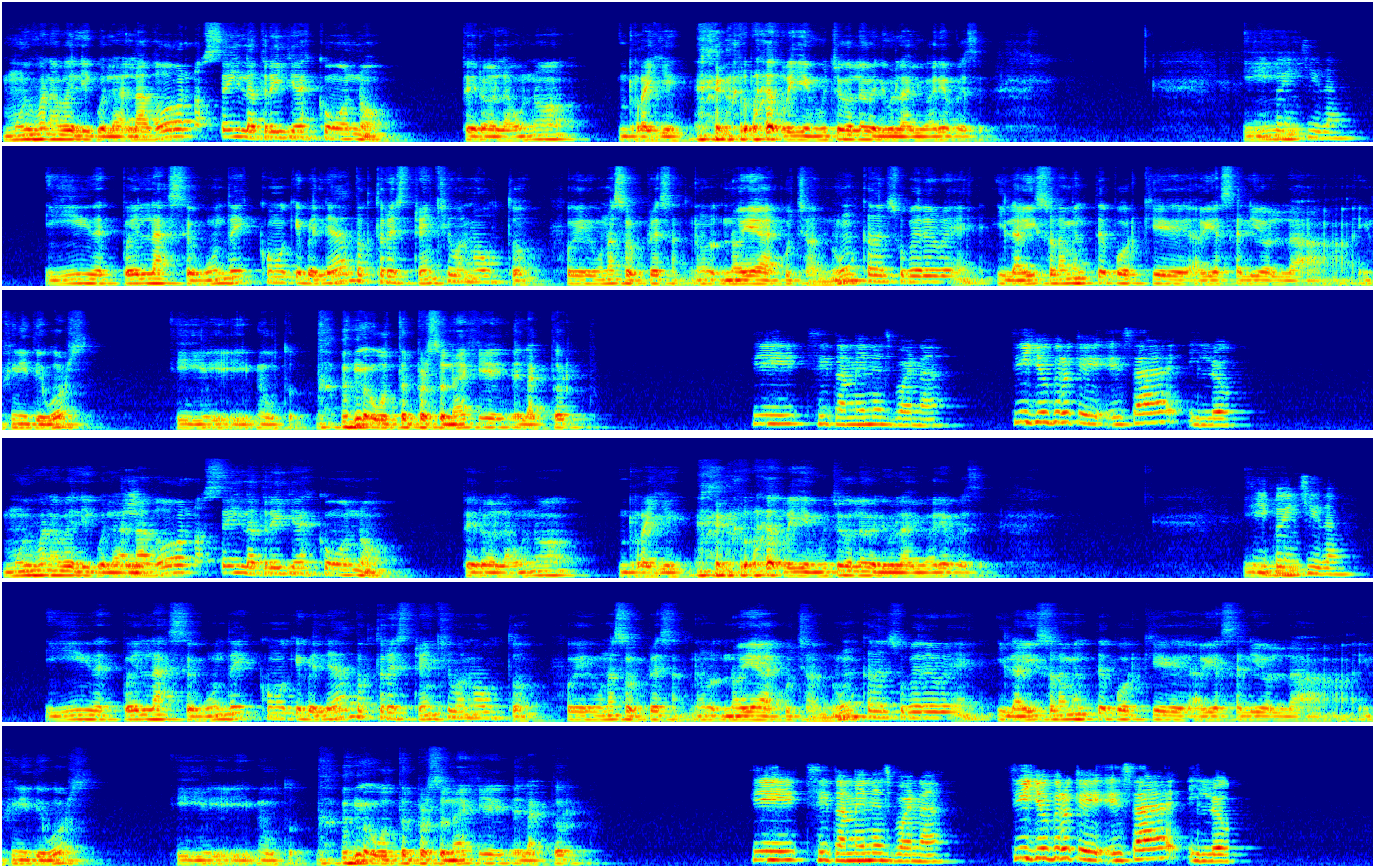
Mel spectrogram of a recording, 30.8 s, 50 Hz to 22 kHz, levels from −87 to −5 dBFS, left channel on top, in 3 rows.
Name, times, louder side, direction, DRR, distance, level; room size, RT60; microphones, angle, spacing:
voice 1, 0.0-2.9 3.5-4.3 4.6-7.3 9.3-9.7 10.6-21.2 21.9-22.6 22.9-24.8, left 1 dB, 35° left, 0.9 m, -22 dB
voice 2, 9.4-10.1 26.2-27.6 28.1-29.8, right 5 dB, 90° right, 0.4 m, -22 dB
7.4 x 4.2 x 6.6 m
head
